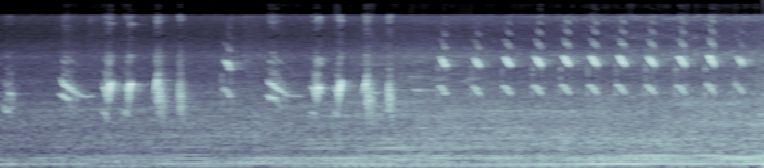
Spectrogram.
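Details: Long-tailed shrike in breeding condition, singing a mimicry-filled lure song: several sharp slurred whistles, then an even series of about a dozen crisp high chips repeated rapidly to the end.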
